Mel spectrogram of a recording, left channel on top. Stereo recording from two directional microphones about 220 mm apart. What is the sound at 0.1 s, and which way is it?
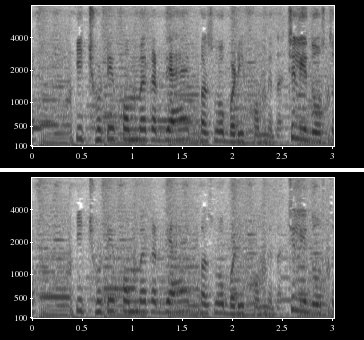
Speech, 5° left (ahead or behind).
